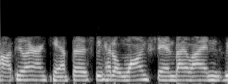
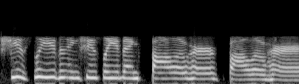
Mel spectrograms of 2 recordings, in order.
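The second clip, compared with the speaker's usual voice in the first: re-enacted crowd screaming, much higher, slower; 6 semitones higher than usual. Recounting students chasing the speaker to her car, quoting them: retelling students screaming. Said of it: "many of them started screaming".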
